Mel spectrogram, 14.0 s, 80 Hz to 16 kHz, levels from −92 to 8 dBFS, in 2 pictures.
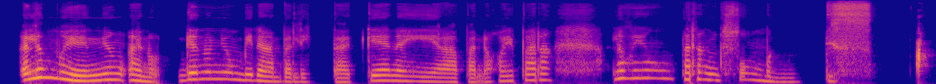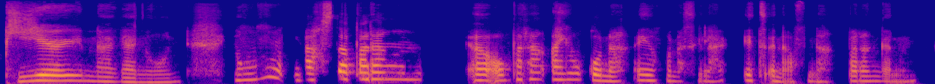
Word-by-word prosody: Alam 345 +5 +7
mo - - +4
yun, 225 -1 +8
yung 265 -1 +2
ano 225 -7 0
ganon 285 +5 +3
yung 290 -3 -4
binabaliktad 185 -7 -2
kaya 230 0 +1
nahihirapan 190 -5 -4
ako 215 +4 -7
eh, 220 - -8
parang 250 +1 -2 0.5
alam 330 - +2
mo 330 - -5
yung 335 0 -5
parang 280 -3 -1
gusto - - -6
kong 250 -4 -7
mag-disappear 215 +4 +2
na 200 -3 -7
ganon. 170 -1 -8 0.4
Yung 255 +2 -5 0.3
basta 270 +4 +4
parang 285 -1 +1 0.3
oo 240 -1 +4
parang 285 +2 -4
ayaw 275 0 -2
ko 235 -3 +3
na 205 0 -5
ayaw 235 -1 -2
ko 220 - -11
na 205 - -13
sila, 210 +2 -12 0.2
it's 235 - -4
enough 215 -1 -8
na 195 -2 -11
parang, 210 0 -5
ganon. 200 +2 -12
230 Hz, 165 wpm, -23 LUFS, 200-270 Hz, 0.5 s, yun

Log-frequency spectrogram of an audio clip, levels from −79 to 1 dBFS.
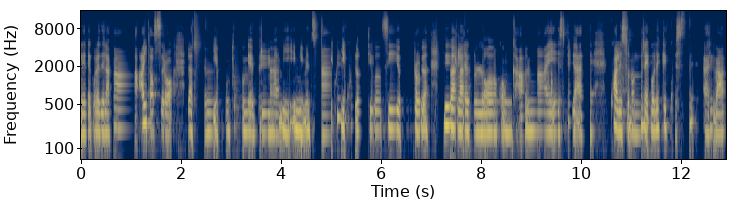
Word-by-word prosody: le 175 - +4
regole 180 - 0
della 180 0 +2
casa, 205 -1 -2
aiutassero 185 -6 +2 0.3
la 195 -1 +1
tua - - -12
famiglia 180 +1 -1
appunto 190 +1 -10
come 180 -2 0
prima 180 -1 -2
mi 185 -3 +2 0.2
mi 190 -1 +4
menzionavi. 175 -3 -3
Quindi 225 -4 0
quello 230 -4 -4
che 185 - -47
ti 200 - -3
consiglio 200 +1 0
è 190 - -8 0.2
proprio 190 -2 +2 0.3
di 230 0 +6
parlare 190 -3 +5
con 180 -1 0
loro 180 0 +3
con 180 -1 -2
calma 185 +2 -2
e 185 0 0
spiegare 185 -3 -3 0.5
quali 210 -4 +5
sono 190 - 0
le 175 +5 -2
regole 200 -2 +3
che 205 +1 -3
queste 240 +5 -8
arriva 180 +2 0
190 Hz, 165 wpm, -23 LUFS, 180-205 Hz, 0.5 s, di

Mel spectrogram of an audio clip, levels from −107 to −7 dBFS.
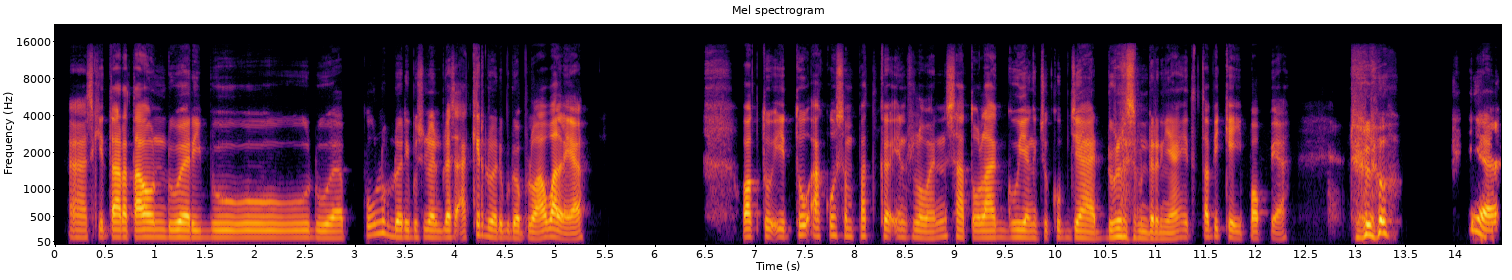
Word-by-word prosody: eee, 130 0 -2
sekitar 135 0 +3
tahun 135 +1 +6
2020, 130 +4 -1
2019 130 -1 0
akhir, 180 - -3
2020 125 -2 0
awal, - - +6
ya. - - +2 1.6
Waktu 145 +1 +2 0.2
itu 175 +4 -1
aku 165 +3 -3
sempat 155 0 -5
ke-influence, 135 +1 -3
satu 125 -1 -1
lagu 130 +1 0
yang 125 -2 -1
cukup 130 0 -11
jadul 130 +3 +1
sebenarnya, 115 -3 -1
itu 130 - -12
tapi 140 +1 -3
K-pop, 115 0 -2
ya. - - -6 0.7
Dulu 185 +4 +6 0.9
iya. - - +6
130 Hz, 110 wpm, -28 LUFS, 125-140 Hz, 1.6 s, tahun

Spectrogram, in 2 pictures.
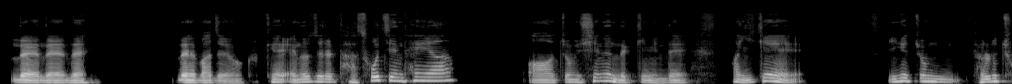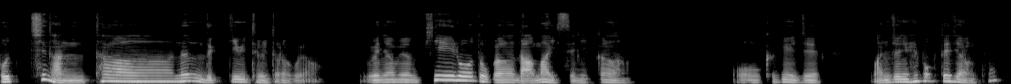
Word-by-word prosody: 네네네. 90 -2 +4 0.9
네 100 -2 +5
맞아요. 90 -2 -1
그렇게 110 +4 -3
에너지를 125 +3 +1
다 115 -4 -6
소진해야 175 - +1 0.8
아 100 0 0
좀 110 0 -2
쉬는 160 +5 -1
느낌인데 90 -1 -3 0.4
아 120 - -1
이게 115 +1 +1 0.9
이게 145 +4 +2
좀 135 -6 0 0.2
'별로 125 +4 +1
좋지는 130 - +1
않다.'는 135 - +2
느낌이 115 +3 -1
들더라고요. 90 -2 -6 0.4
왜냐하면 105 0 -1
피로도가 180 - +3
남아 90 +6 +3
있으니까 90 0 -5 1.0
어 95 0 -6
그게 105 +1 -3
이제 95 0 -2 0.5
완전히 120 +5 +2
회복되지 145 -2 +1
않고 105 - -6
110 Hz, 230 characters per minute, -23 LUFS, 95-140 Hz, 1.0 s, 네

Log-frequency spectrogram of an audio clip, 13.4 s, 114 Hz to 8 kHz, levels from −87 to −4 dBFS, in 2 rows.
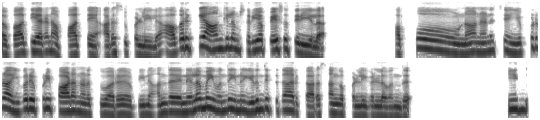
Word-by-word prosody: வாத்தியார 180 +2 +2
நான் 160 -7 -5
பாத்தேன். 155 -1 -1
அரசுப் 175 +2 -6
பள்ளியில 145 -3 -2 0.2
அவருக்கே 255 +8 +2
ஆங்கிலம் 235 0 0
சரியா 210 +3 +2
பேசத் 225 0 +2
தெரியல. 155 -6 +3 1.0
அப்போ 250 +10 -5 0.6
நான் 185 +1 -1
நினைச்சேன், 195 0 -4
"எப்புட்றா? 255 +8 +1
இவர் 235 +4 +4
எப்படி 245 +2 -3
பாடம் 195 0 +5
நடத்துவாரு?" 160 -2 -1
அப்டின்னு. 150 +2 -4
அந்த 175 +2 0 0.2
நிலைமை 245 +6 +4
வந்து 215 +4 +1
இன்னும் 205 -3 0
இருந்துட்டு 220 0 -1
தான் 210 -1 +4
இருக்கு. 160 -4 -9
அரசாங்க 165 +2 -2
பள்ளிகள்ல 145 -1 -1
வந்து. 135 0 -3 1.3
இது 220 -1 -1
185 Hz, 135 wpm, -23 LUFS, 155-225 Hz, 1.3 s, பாடம்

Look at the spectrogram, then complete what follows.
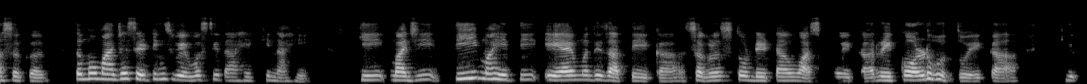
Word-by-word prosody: असं 190 -1 -4
कर. 155 -2 -3 0.3
तर 245 - +5
मग 265 +2 +3
माझ्या 245 +1 +4
सेटिंग्ज 245 -1 0
व्यवस्थित 205 +2 -1
आहेत, 175 0 -10
की 200 - -10
नाही? 155 -5 -11 0.5
की 205 0 -1
माझी 195 +3 +1 0.2
ती 275 +3 +5
माहिती 230 -3 +1
एआयमध्ये 210 +1 +4
जातेय 165 -3 -1
का? 150 0 -6 0.2
सगळंच 190 0 -1
तो 205 - +2
डेटा 180 0 -1
वाचतोय 175 -1 -4
का? 150 +1 -3
रेकॉर्ड 195 +4 +4
होतोय 165 - -2
का? - - -2 0.6
की 375 - -7
200 Hz, 145 wpm, -21 LUFS, 175-225 Hz, 0.6 s, तर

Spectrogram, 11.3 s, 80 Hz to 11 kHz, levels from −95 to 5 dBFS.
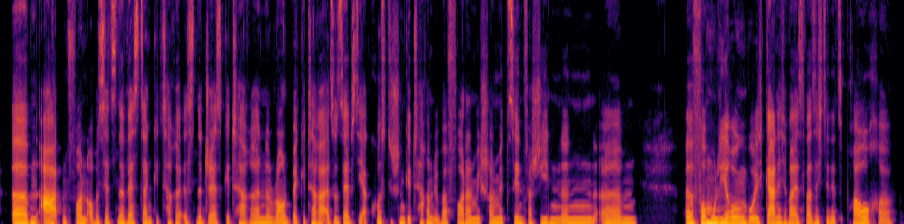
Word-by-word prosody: ähm, 215 0 +6
Arten 215 +4 +5
von 210 0 0
ob - - -4
es 210 - -3
jetzt 215 +1 -3
'ne 210 -1 0
Western-Gitarre 205 0 -3
ist, 220 +1 -8
'ne 215 - -2
Jazz-Gitarre, 205 0 -3
'ne 205 +1 +1
Roundback-Gitarre. 210 +1 -1
Also 210 - -3
selbst 215 +1 -3
die - - -4
akustischen 235 -4 -5
Gitarren 225 +3 -4
überfordern 200 +1 -2
mich 200 0 -3
schon 205 -1 -1
mit 200 0 -3
10 215 0 0
verschiedenen, 205 -2 -1
ähm, 200 -1 0 0.6
äh, 230 -3 +5
Formulierungen, 215 0 +5
wo 210 - +2
ich 210 0 -1
gar 205 -1 +5
nicht 215 0 -1
weiß, 205 0 -1
was 205 -1 -1
ich 205 0 -4
denn 195 - -5
jetzt 185 - -6
brauche. 205 -7 0
210 Hz, 195 wpm, -23 LUFS, 200-215 Hz, 0.6 s, ähm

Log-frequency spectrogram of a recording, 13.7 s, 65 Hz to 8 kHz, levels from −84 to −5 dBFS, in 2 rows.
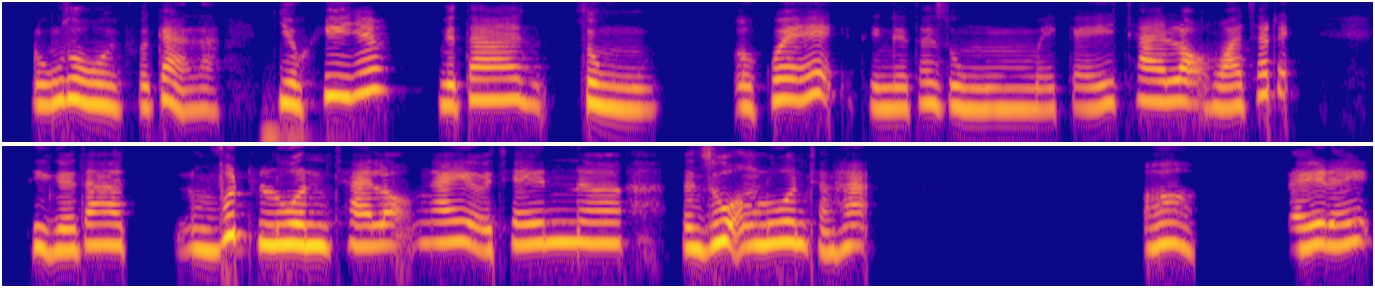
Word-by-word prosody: Đúng 240 +3 +1
rồi. 245 -6 +3
Với 220 - -5
cả 265 -8 0
là 205 0 -9 0.3
nhiều 250 -2 +3
khi 320 +7 +2
nhá, 365 +4 +3 0.3
người 235 -1 +1
ta 280 +2 +1 0.3
dùng 210 -4 +2 0.4
ở 225 0 -4
quê 285 +5 +1
ấy, 345 -1 0
thì 215 - -8
người 215 0 -2
ta 250 +3 -4
dùng 210 -2 -3
mấy 205 0 -7
cái 215 +3 -6
chai 270 -2 +1
lọ 265 -1 +2
hóa 220 +1 -2
chất 335 +5 -3
ấy, 355 - -8 0.6
thì 250 - +1
người 230 +1 +1
ta, 275 +1 0 0.2
ừm, 235 -1 -2
vứt 375 +11 +5
luôn 270 -1 +7
chai 260 0 0
lọ 270 +1 -2
ngay 290 +1 0
ở 240 - -1
trên, 285 +2 +2
ơ, 285 -1 +1 0.3
ờ, 245 - +2
ruộng 270 +1 +5
luôn 290 0 +5
chẳng 215 -5 -6
hạn. 265 +2 -2 1.3
Ờ, 265 +1 0 0.5
đấy, 250 +4 +2
đấy. 280 +3 -1
260 Hz, 195 wpm, -23 LUFS, 225-280 Hz, 1.3 s, luôn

